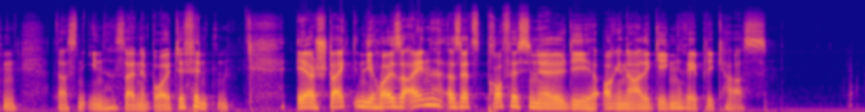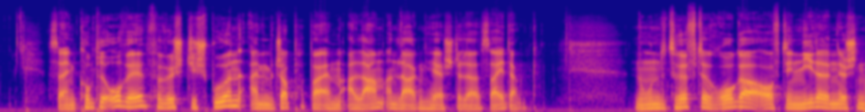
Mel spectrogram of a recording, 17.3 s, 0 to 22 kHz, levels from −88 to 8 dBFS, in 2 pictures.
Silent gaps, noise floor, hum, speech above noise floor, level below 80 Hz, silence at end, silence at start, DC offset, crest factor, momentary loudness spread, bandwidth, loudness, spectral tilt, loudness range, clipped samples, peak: none; -56 dBFS; none; 39 dB; -44 dBFS; 0 s; 0.05 s; under 0.1%; 18 dB; 13 LU; 17.5 kHz; -17 LUFS; -4 dB/octave; 6 LU; under 0.1%; 0 dBFS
